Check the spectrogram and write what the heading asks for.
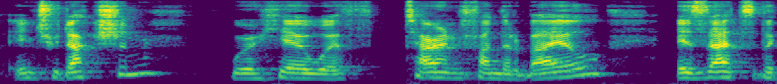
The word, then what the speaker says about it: van der Byl: I'm very English, so it's van der Bijl. But, you wouldn't be the first person to pronounce it like that.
